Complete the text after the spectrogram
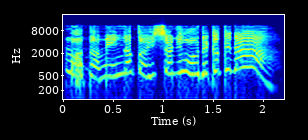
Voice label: OPERATION BEGIN JP; MP446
